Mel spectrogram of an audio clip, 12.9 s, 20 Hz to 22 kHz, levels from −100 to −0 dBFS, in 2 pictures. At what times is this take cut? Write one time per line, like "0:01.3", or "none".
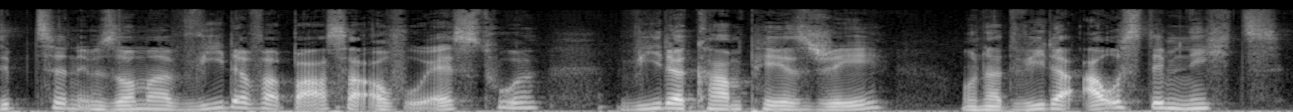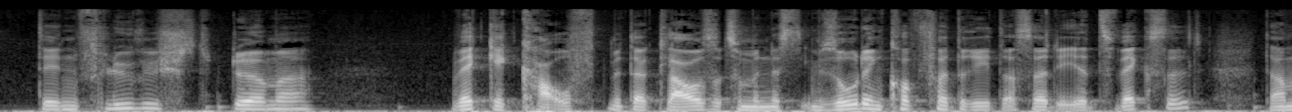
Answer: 0:10.0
